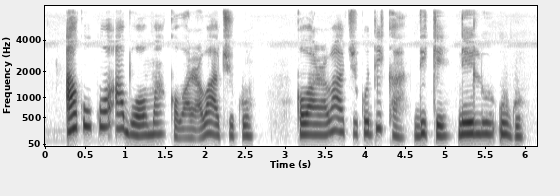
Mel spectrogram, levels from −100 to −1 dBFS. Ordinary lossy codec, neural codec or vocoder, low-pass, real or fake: none; none; 7.2 kHz; real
